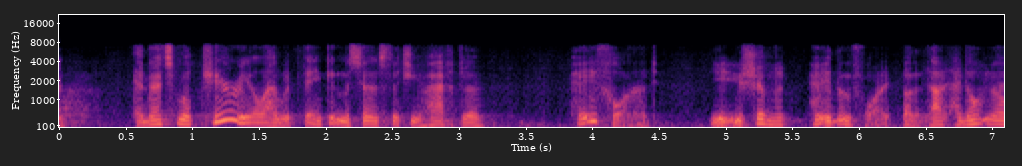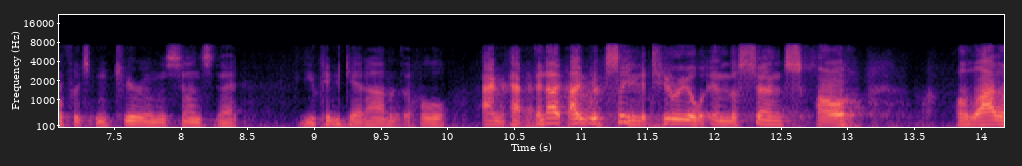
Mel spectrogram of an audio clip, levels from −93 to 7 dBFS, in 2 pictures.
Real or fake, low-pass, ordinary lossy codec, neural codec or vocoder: fake; 7.2 kHz; Opus, 24 kbps; codec, 16 kHz, 1 kbps, FunCodec, trained on Chinese and English, 50 frames a second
